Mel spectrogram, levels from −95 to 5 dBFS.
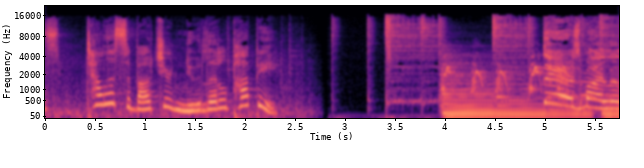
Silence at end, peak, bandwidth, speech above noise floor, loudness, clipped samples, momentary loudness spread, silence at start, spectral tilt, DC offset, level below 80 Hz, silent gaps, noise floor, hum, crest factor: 0 s; -4 dBFS; 17 kHz; 30 dB; -20 LUFS; under 0.1%; 9 LU; 0 s; -4 dB/octave; under 0.1%; -34 dBFS; none; -49 dBFS; none; 16 dB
